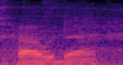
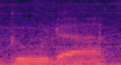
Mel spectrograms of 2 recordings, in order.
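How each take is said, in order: First: The word has a Dutch pronunciation. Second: The word has an English pronunciation. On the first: "in Dutch we say Gouda" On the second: "in English gets pronounced as Gouda"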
